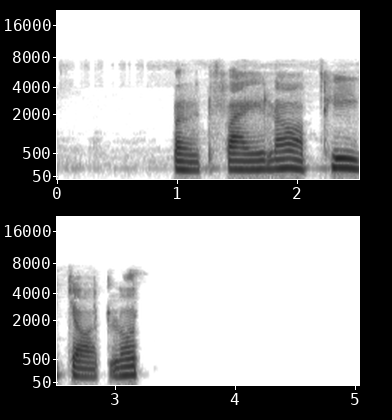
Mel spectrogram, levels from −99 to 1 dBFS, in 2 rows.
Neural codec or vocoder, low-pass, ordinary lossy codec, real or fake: none; none; none; real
